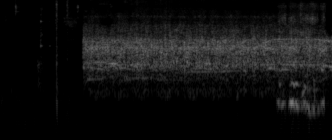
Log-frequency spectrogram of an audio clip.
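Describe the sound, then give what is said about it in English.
A few soft clicks, then an abrupt, loud burst of crowd applause and cheering that holds steady and dense for about three seconds: a canned applause sound effect searched up online. “Applause! And the crowd goes wild.”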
